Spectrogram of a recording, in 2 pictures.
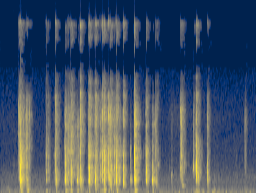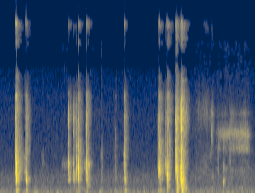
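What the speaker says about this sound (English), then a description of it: "It gets tedious typing in the file path each time." Quick bursts of clattering keystrokes on a computer keyboard while a file path is typed in, close and crisp, with short pauses between runs of keys and no voices.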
